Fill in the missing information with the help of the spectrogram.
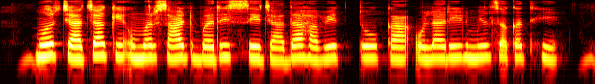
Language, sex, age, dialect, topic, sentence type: Chhattisgarhi, female, 18-24, Northern/Bhandar, banking, statement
